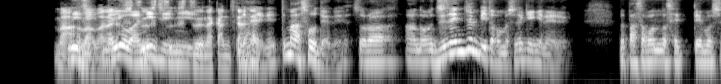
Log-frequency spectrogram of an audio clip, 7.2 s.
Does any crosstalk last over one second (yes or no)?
yes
